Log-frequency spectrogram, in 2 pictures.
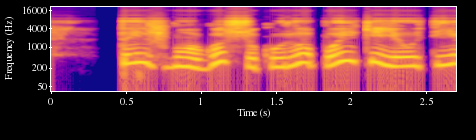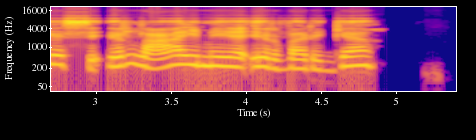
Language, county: Lithuanian, Vilnius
